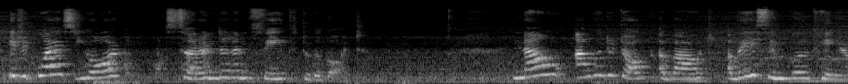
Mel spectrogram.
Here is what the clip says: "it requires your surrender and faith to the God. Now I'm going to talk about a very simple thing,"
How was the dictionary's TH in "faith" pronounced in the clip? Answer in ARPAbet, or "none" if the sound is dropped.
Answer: T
